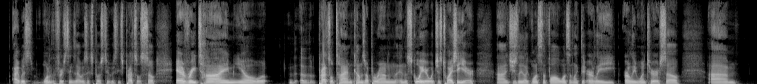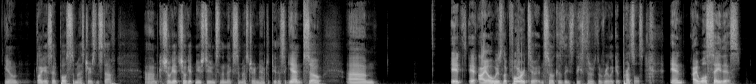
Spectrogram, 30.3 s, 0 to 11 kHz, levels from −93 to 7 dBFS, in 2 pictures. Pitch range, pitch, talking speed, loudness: 100-110 Hz, 105 Hz, 210 wpm, -22 LUFS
